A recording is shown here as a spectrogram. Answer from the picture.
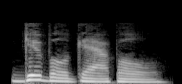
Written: gibble-gabbler

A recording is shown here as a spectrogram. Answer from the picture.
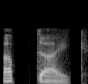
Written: Updike

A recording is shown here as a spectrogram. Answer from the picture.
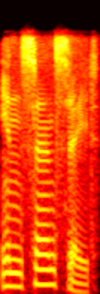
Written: insensate

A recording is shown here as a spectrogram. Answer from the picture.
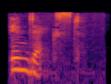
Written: indexed

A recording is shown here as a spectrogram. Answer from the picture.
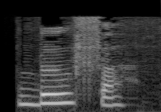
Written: boofa

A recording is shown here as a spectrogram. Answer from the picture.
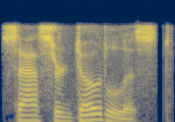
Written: sacerdotalist

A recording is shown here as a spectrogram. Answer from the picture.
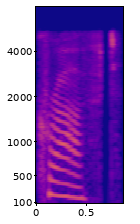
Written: kraft

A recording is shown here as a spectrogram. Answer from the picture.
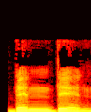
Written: binh dinh

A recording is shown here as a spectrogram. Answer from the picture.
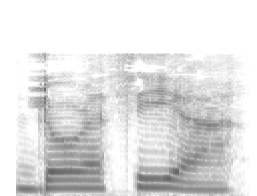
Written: dorothea

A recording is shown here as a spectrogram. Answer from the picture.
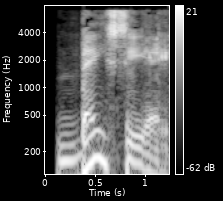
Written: basiate

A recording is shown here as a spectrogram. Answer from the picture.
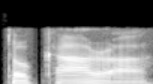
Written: Tokara Islands

